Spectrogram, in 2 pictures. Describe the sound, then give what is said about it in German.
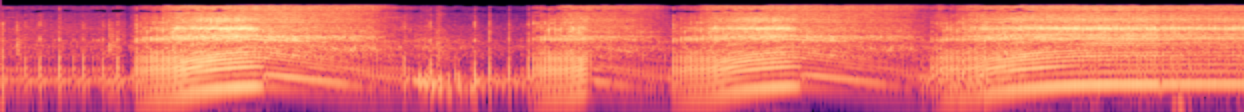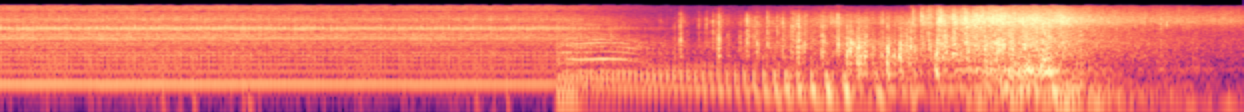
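A chainsaw revs up and down a few times, settles into a steady high whine as it cuts, then gives way to a noisy rush of cracking as the tree falls. “Ja, wir müssen natürlich den Wald nutzen. Also Holz ist ein wichtiger nachhaltiger Rohstoff. Aber gerade wenn äh, ganz alte Bäume fallen”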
